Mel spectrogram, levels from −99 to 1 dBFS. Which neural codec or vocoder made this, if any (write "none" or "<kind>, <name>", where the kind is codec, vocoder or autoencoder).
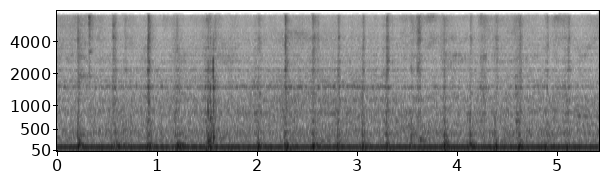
autoencoder, DAC-VAE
